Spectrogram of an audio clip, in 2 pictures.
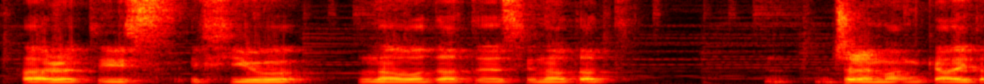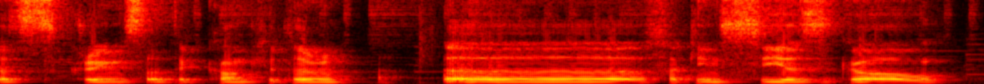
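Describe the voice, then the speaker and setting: A man's voice: fairly low pitch, warm tone. A young man, a native Polish speaker, nervously answering viewer questions off the cuff, stuttering and restarting often. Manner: hesitant, stuttering, many fillers and restarts; nervous, self-conscious, casual swearing. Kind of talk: unscripted Q&A monologue. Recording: echoey room, faint music.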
